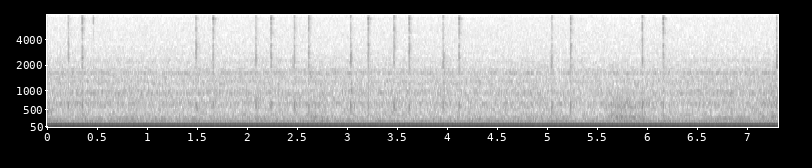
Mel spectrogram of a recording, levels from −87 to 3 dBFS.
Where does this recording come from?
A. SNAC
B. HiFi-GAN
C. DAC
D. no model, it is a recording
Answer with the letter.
D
